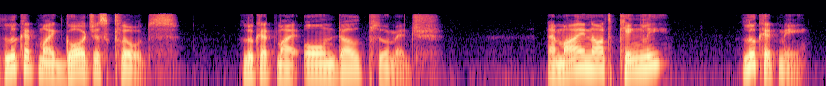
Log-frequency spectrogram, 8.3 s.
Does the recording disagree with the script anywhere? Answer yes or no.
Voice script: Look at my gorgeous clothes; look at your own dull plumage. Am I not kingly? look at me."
yes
